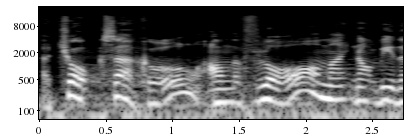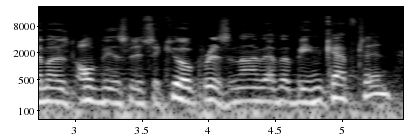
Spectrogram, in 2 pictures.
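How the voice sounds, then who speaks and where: A man acting in an audio drama as a weary, sardonic captive adventurer, gravelly, dry and probing. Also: on the high side, moderate pace. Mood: wry. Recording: long reverb, faint background noise.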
